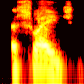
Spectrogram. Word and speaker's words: assuaged: more those fears are assaulted this is the pronunciation for this word uh which word the the more those fears are assed assuaged assuaged assuaged okay yes I was remembering that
